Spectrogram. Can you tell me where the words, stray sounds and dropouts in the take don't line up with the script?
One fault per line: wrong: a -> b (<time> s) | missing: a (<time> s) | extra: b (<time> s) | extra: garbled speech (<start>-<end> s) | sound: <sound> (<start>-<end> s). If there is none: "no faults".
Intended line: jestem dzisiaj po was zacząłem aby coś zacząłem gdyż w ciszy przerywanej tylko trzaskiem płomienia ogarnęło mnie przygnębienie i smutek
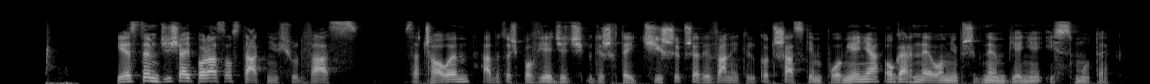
sound: whoosh (0.4-0.8 s)
extra: raz ostatni wśród (2.1 s)
wrong: zacząłem -> powiedzieć (5.2 s)
extra: tej (6.2 s)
